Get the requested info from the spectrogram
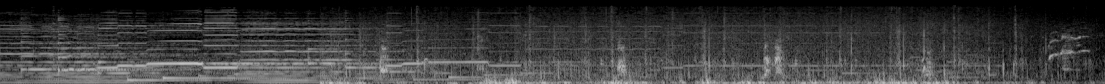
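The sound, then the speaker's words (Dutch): A horse's hooves clip-clop steadily on hard ground with a brief whinny as a horseman from Tafakung arrives to collect letters, after a few seconds of sustained tonal music fades out. No one speaks. “Ik zie dat de paardenman van Tafakung juist is aangekomen om de brieven naar het oosten en zo naar Europa af te halen.”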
